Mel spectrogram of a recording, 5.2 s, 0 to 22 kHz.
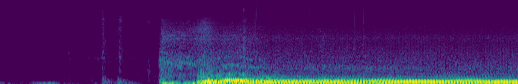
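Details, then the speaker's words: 2024 BMW M2 cold start in Sport Plus with exhaust valves fully open: starter whir, sharp rev flare, then a deep, steady rumble. Healthy, and deeper and about 10–15% louder with the valves open. "in my opinion definitely louder um maybe like 10 to 15% louder with the exhaust valves open and uh it's also just deeper so not necessarily louder but it's just a deeper noise uh with the valves fully opened"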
